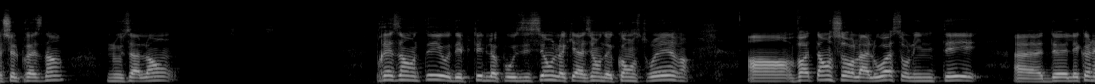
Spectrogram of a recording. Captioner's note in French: voix de l'interprète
